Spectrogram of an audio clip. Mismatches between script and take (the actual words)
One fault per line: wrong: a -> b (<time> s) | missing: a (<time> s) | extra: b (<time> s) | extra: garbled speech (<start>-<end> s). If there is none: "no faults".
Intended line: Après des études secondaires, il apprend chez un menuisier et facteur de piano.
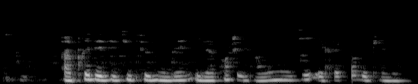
no faults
